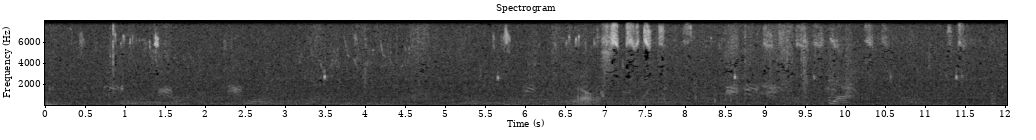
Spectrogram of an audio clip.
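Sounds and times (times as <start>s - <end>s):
steady low rumble: 0.0s - 12.0s
faint bird calls: 0.7s - 2.6s, 5.6s - 12.0s.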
